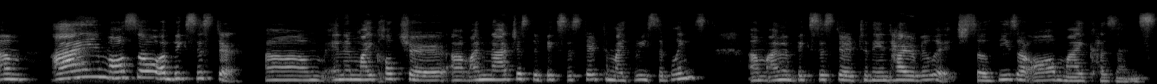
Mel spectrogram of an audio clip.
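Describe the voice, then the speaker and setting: With lively intonation, a woman speaks at a moderate pace in a fairly high voice. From Hmong refugee from Laos/Thailand, raised in US. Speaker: racial equity consultant. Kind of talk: plenary talk. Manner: halting with many fillers.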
